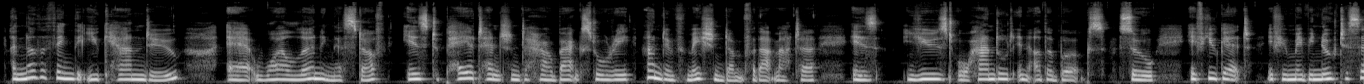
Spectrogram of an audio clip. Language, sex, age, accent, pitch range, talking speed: English, female, 30-49, British, 200-245 Hz, 170 wpm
